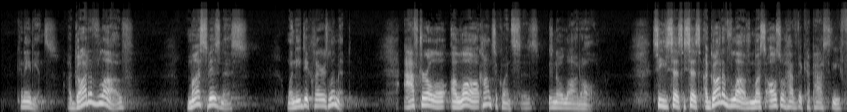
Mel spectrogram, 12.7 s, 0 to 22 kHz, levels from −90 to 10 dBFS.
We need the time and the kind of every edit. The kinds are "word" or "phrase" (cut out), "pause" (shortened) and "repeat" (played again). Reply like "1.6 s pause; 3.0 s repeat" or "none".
0.9 s pause; 3.1 s word; 4.9 s phrase; 7.2 s word; 8.2 s word; 10.3 s repeat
